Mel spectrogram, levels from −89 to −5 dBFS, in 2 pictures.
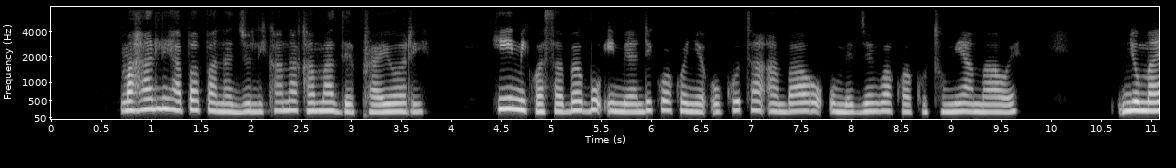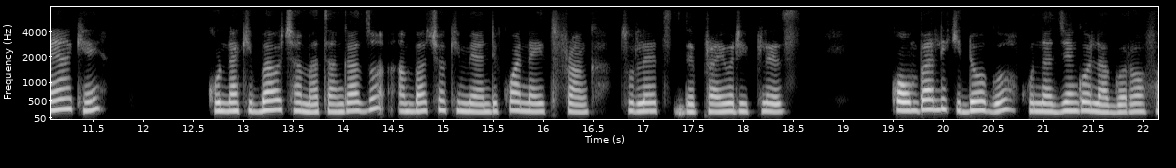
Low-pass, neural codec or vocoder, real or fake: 7.2 kHz; codec, 24 kHz, 0.9 kbps, DualCodec; fake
